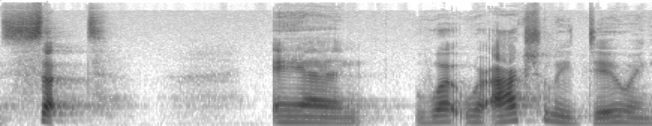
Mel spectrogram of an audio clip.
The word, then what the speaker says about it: Sat: Now when we're doing it, the Sat kind of comes out like but. So as in Sat.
